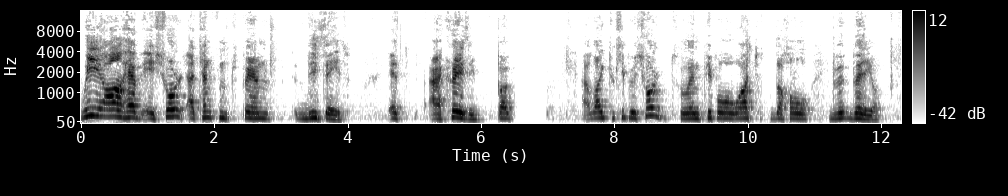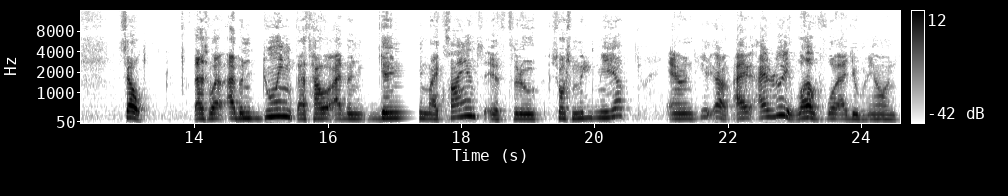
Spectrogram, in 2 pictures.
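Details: Adult man with dysarthria due to cerebral palsy, which he attributes to brain damage after being born without heartbeat or breathing and being revived.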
